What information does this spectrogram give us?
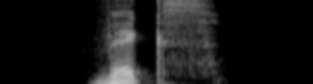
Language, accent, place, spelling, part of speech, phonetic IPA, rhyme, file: German, Germany, Berlin, Wecks, noun, [vɛks], -ɛks, De-Wecks.ogg
- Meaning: genitive singular of Weck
